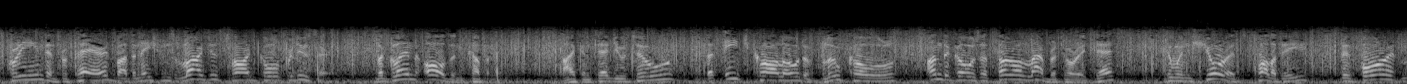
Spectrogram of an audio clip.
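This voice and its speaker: Vintage radio pitchman, male, polished and animated, reading sponsor copy over very loud static. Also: lo-fi sound. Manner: polished salesman delivery. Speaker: announcer. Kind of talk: 1930s radio sponsor advertisement. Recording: very noisy, crackly 1930s radio broadcast.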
